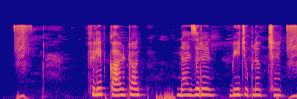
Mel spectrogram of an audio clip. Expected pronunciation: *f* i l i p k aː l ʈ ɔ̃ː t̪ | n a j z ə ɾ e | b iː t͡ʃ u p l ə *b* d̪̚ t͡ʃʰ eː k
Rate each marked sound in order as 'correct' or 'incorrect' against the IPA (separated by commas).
correct, correct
